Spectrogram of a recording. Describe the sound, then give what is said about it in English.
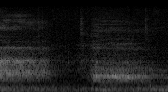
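Relaxing breath exhaled slowly through an open mouth as pain subsides, two long, soft, airy breaths separated by a brief pause, heard alone with no talk. “And then finally, when the pain subsides, it's the relaxing breath. And this is the fun one, all right? Your mouth is open the whole time.”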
